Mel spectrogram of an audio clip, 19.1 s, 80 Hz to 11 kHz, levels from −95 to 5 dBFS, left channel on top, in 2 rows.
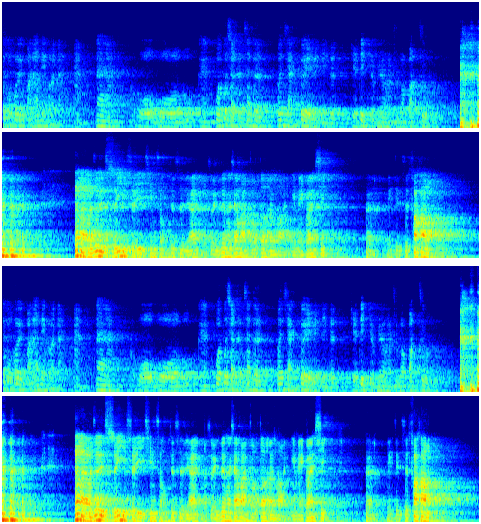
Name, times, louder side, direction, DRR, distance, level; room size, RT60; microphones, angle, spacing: voice 1, 0.0-1.6 1.9-2.2 2.5-5.2 5.5-6.7 7.0-8.6 13.0-13.2 16.5-16.6, right 1 dB, 25° right, -1 dB, 2.5 m, -43 dB
voice 2, 9.1-10.0 11.0-16.0 16.8-18.1, right 3 dB, 80° right, 4 dB, 1.1 m, -25 dB
29.5 x 23.5 x 3.8 m, 2.6 s
head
